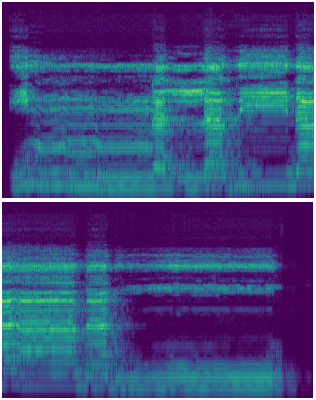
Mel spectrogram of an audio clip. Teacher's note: نون مشدد پر غنہ کریں گے، اس کے بعد زال کو نرمی کے ساتھ ادا کرتے ہوئے یائے مدہ کی وجہ سے کھینچ کر ادا کریں گے۔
